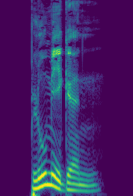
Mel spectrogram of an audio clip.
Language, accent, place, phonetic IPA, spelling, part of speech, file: German, Germany, Berlin, [ˈbluːmɪɡn̩], blumigen, adjective, De-blumigen.ogg
- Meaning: inflection of blumig: 1. strong genitive masculine/neuter singular 2. weak/mixed genitive/dative all-gender singular 3. strong/weak/mixed accusative masculine singular 4. strong dative plural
